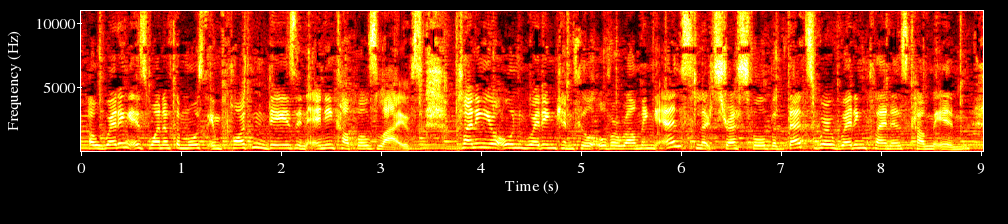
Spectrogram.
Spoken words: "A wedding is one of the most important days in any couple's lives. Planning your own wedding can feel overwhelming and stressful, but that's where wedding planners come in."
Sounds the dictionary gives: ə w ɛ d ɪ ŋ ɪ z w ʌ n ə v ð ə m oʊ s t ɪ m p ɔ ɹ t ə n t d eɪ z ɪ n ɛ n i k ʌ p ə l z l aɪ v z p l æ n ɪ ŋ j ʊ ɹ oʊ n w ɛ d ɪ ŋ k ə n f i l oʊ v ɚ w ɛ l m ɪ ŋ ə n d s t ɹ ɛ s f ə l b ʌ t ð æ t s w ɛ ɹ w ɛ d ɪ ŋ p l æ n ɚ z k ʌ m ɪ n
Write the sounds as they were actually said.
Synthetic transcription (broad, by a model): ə w ɛ d ɪ ŋ ɪ z w ʌ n ə v ð ə m oʊ s t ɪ m p ɔ ɹ t n d eɪ z ɪ n ɛ n i k ʌ p ə l z l aɪ v z p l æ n ɪ ŋ j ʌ ɹ oʊ n w ɛ d ɪ ŋ k ə n f i l oʊ v ɚ w ɛ l m ɪ ŋ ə n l s t ɹ ɛ s f ə l b ʌ t ð æ t s w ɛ ɹ w ɛ d ɪ ŋ p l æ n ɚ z k ʌ m ɪ n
